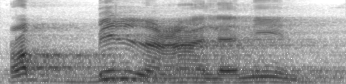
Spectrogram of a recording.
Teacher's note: Ini ba bertasydid ini. Kalau ba bertasydid berarti perlu digandakan suaranya. Huruf-hurufnya enggak boleh rabi.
